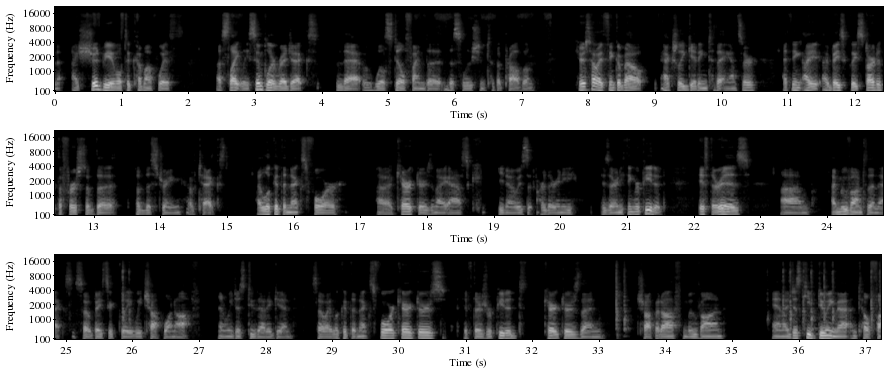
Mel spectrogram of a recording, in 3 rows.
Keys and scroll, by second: 7.1-7.9 typing, 25.8 x, 27.2 typing, 33.2 typing, 35.7-37.1 typing.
